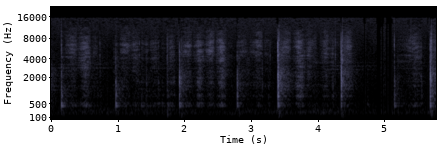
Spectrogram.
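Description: Chalk writing on a chalkboard: short scratchy strokes, each starting with a light tap of the chalk, coming every second or so as letters are written.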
